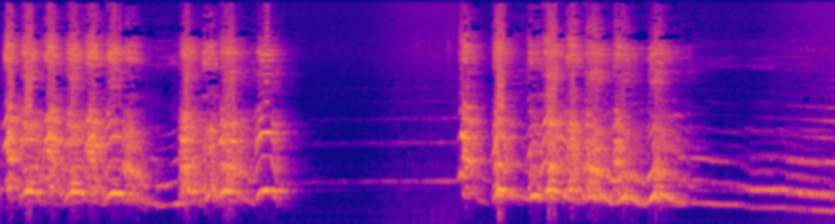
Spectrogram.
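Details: German Shepherds Ronin and Athena howling wildly, overlapping wavering howls broken by yips and barks, a pause with one thin held tone, then a renewed chorus trailing into a long falling howl.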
